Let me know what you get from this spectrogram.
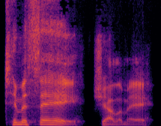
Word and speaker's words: Timothée Chalamet: We apparently been mispronouncing Timothée Chalamet's name. The apparent correct pronunciation of it is Timothée Chalamet. I'm not kidding. I read an article about like famous actors whose names are often mispronounced, and that was one of them. – I'm so sorry, Timothée Chalamet. – Timothée. His name rhymes.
